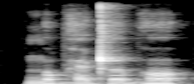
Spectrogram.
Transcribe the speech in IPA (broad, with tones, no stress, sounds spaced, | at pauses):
ŋ ʌ˨ bʱ æ˨ ʈʰ ɜ˨ bʱ ʌ˦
